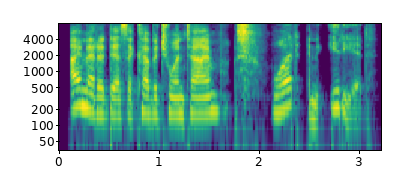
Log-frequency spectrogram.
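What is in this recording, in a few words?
citizen remarks, female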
